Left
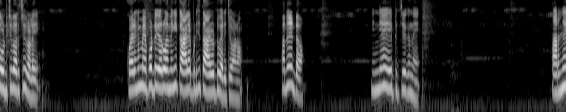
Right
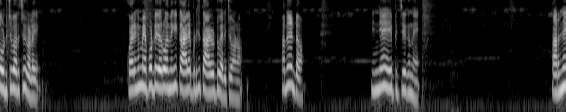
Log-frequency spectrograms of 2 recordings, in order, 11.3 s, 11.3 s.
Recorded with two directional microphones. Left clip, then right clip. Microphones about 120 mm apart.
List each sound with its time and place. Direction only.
0.0 s a woman's voice: 20° right (ahead or behind)
2.5 s a woman's voice: 10° right (ahead or behind)
7.4 s a woman's voice: 20° right (ahead or behind)
11.0 s speech: 25° right (ahead or behind)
